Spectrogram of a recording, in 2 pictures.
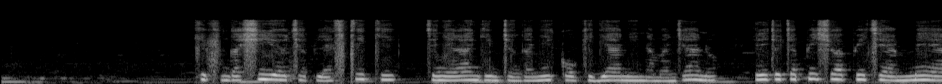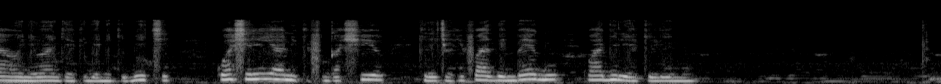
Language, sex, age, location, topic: Swahili, female, 25-35, Dar es Salaam, agriculture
